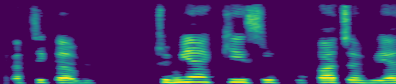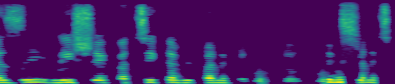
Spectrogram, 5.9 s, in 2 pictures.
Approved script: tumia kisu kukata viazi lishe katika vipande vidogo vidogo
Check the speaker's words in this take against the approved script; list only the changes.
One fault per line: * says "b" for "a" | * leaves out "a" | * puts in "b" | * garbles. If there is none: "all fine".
* garbles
